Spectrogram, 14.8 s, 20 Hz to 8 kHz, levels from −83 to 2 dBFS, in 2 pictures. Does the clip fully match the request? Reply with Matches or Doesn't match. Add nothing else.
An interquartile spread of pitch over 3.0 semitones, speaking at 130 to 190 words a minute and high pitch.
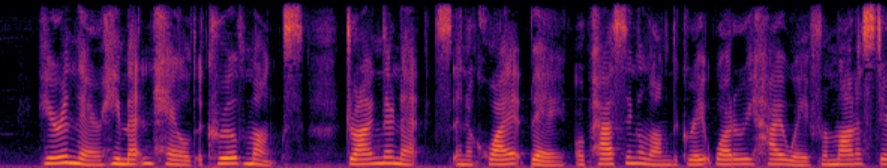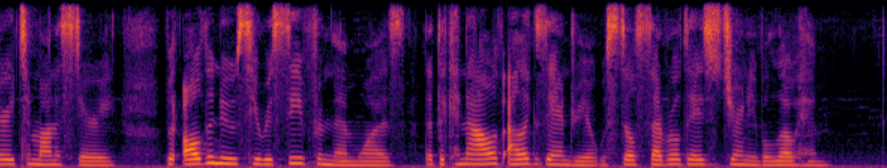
Doesn't match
